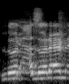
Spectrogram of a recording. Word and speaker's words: Lorena: get started hi Lorena is that the best way to pronounce your name yes is a perfect way I mean your pronunciation is very good so oh Lorena is perfect Lorena and where in Italy are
